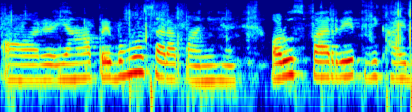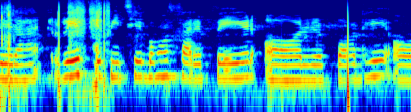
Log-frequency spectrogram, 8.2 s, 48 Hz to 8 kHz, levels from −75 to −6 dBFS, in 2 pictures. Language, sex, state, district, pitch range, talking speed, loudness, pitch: Hindi, female, Chhattisgarh, Raipur, 205-240 Hz, 175 wpm, -22 LUFS, 225 Hz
